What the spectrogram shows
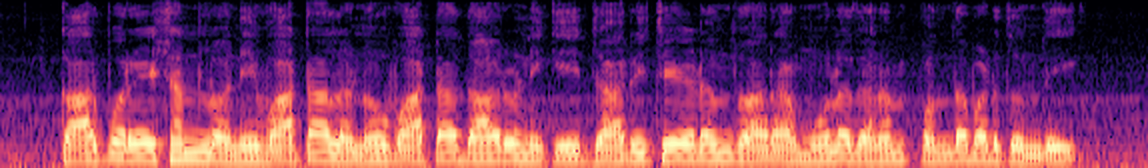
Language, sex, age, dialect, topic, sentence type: Telugu, male, 25-30, Central/Coastal, banking, statement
